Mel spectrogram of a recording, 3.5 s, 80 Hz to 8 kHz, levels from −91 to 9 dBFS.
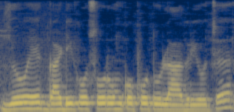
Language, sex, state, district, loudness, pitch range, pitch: Rajasthani, male, Rajasthan, Nagaur, -13 LUFS, 145-155 Hz, 155 Hz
